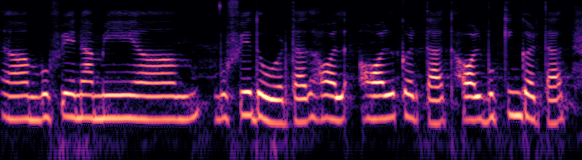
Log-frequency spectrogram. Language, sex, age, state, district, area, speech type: Goan Konkani, female, 18-30, Goa, Ponda, rural, spontaneous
